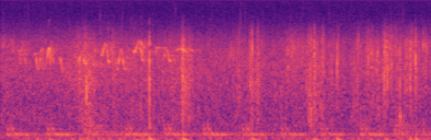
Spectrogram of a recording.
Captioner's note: birds chirping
